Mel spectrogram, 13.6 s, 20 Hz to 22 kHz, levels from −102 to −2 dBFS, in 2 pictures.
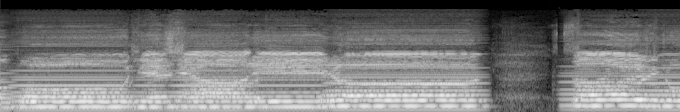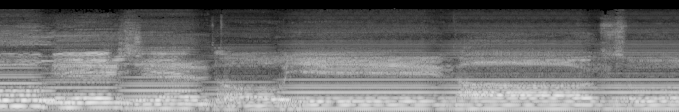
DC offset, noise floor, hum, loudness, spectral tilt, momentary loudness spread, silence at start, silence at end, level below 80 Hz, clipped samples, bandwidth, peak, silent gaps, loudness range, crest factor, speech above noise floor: under 0.1%; -48 dBFS; none; -17 LUFS; -6 dB/octave; 8 LU; 0 s; 0 s; -42 dBFS; under 0.1%; 14 kHz; -2 dBFS; none; 5 LU; 16 dB; 33 dB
